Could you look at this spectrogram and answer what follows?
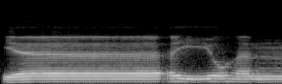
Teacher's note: യാ അയ്യുഹന്നാസു, ഇവിടെ യാ എന്നതിലെ ദീർഘം മദ് മുൻഫസിൽ ജായിസ് ആണ്. അലിഫിനെ 4-5 ഹറക്കത്തിൻ്റെ അളവിൽ ദീർഘിപ്പിക്കൽ അനുവദനീയമാണ്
